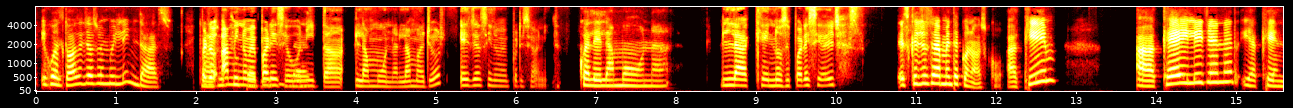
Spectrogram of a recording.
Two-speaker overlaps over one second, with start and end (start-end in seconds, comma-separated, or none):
2.1-3.4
